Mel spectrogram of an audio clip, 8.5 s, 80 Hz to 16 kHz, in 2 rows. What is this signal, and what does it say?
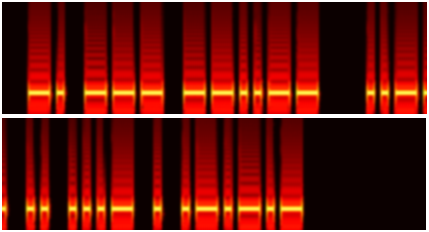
Morse code, heard as a keyed tone, about 17 wpm, 700 Hz. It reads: NO, FIVE.
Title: Sentences from Top 1000 Words - Review Part 2 - 17wpm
